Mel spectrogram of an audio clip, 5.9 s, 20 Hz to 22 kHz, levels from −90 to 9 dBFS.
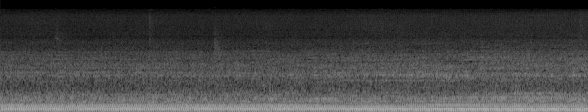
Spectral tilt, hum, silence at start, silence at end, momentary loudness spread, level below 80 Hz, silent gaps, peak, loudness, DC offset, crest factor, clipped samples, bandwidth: -7.5 dB/octave; none; 0 s; 0 s; 2 LU; -44 dBFS; none; -16 dBFS; -29 LUFS; under 0.1%; 12 dB; under 0.1%; 15 kHz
